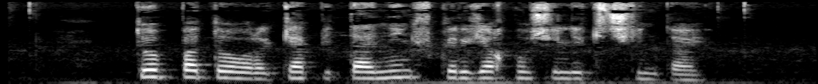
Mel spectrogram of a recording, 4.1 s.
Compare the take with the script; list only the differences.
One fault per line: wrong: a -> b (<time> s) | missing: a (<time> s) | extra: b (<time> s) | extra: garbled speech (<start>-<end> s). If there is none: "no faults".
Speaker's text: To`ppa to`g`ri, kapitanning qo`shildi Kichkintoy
extra: fikriga (2.1 s)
